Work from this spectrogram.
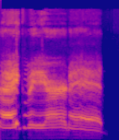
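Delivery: play-acted very low, deep, dragged-out scream. Retelling how a man held back by people reacted, the speaker imitates someone screaming. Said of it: "He just started screaming".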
